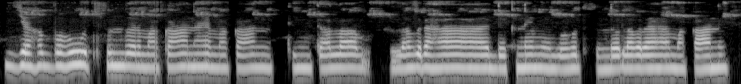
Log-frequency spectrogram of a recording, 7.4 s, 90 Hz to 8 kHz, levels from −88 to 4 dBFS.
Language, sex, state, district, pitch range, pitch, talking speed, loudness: Hindi, female, Bihar, Purnia, 210-225 Hz, 215 Hz, 160 wpm, -19 LUFS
